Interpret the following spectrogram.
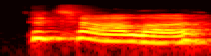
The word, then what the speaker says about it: T'Challa: cat CH how do you say that one t'challa yeah he's always talking point it's Black Panther's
